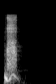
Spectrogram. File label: Vox Damage jp; Shakmeh; kingsraid; voices heroes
